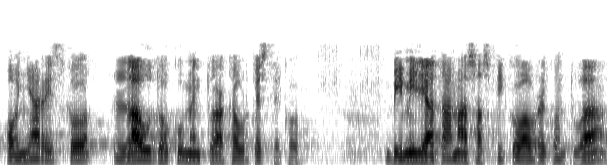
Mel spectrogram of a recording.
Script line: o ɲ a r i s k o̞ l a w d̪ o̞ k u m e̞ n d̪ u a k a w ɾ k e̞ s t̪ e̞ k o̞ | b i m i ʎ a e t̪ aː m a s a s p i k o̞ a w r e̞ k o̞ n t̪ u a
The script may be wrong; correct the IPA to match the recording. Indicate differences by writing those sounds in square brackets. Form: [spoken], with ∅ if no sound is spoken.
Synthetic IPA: o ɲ a r i s k o̞ l a w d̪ o̞ k u m e̞ n [t̪] u a k a w ɾ k e̞ s t̪ e̞ k o̞ | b i m i ʎ a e t̪ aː m a s a s p i k o̞ a w r e̞ k o̞ n t̪ u a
